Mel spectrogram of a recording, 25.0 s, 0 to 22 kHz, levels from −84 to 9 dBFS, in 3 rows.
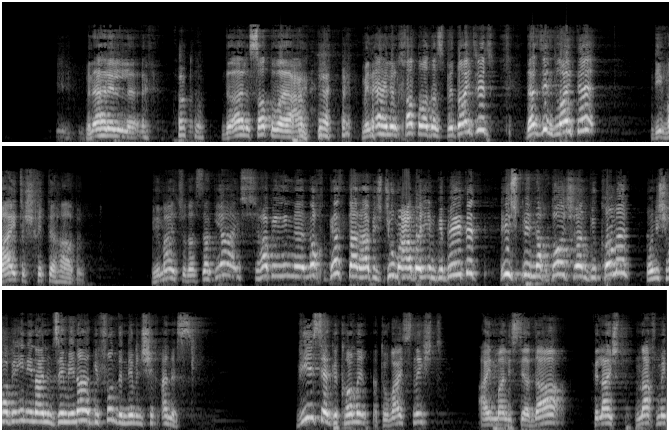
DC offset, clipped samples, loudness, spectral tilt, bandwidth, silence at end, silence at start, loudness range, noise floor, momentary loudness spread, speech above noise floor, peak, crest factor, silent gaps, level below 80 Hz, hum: under 0.1%; under 0.1%; -14 LUFS; -3.5 dB/octave; 11.5 kHz; 0 s; 0.75 s; 7 LU; -82 dBFS; 13 LU; 69 dB; 0 dBFS; 14 dB; 20.18-20.34 s; -44 dBFS; none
